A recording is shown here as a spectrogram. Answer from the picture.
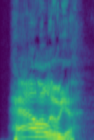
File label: safe spot ahead reaction, namvet, survivor voice; Left 4 Dead 2; left4dead2 dlc3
